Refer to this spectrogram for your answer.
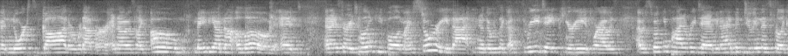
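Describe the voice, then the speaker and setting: A woman's voice: medium pitch, fairly even intonation, a little fast, fairly bright tone. A woman speaking as a panelist in a candid, informal, slangy and emphatic way. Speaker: panelist sharing personal recovery story. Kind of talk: casual, candid personal talk. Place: live panel event on a lit stage. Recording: echoey room, distant mic, clear noise.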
